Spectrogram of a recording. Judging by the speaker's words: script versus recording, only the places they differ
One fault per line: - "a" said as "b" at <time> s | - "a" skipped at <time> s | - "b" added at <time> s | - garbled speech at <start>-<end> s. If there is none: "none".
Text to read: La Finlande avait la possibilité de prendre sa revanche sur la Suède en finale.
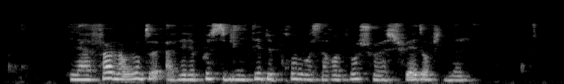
none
